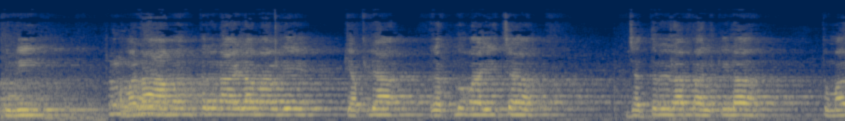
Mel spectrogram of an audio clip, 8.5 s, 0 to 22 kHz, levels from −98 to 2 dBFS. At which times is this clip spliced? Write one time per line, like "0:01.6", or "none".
0:01.1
